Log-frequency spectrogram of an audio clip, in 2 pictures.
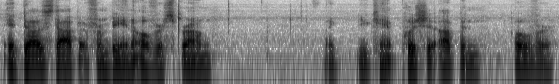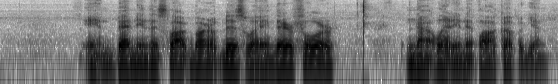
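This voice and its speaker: A man with a deeply gravelly, fry-laden voice talks through a knife review in a loose, rambling way, often correcting himself mid-sentence. He sounds a little under the weather, as if losing his voice, and keeps a plain, unpolished delivery. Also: flat delivery, measured pace, mellow, a little hiss or hum. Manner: rambling, self-correcting explanations. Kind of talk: casual product review.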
